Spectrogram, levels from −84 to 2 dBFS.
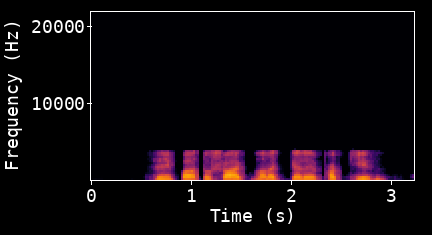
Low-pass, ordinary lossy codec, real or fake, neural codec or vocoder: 7.2 kHz; AAC, 16 kbps; fake; codec, 16 kHz in and 24 kHz out, 0.9 kbps, LongCat-Audio-Codec, fine tuned four codebook decoder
